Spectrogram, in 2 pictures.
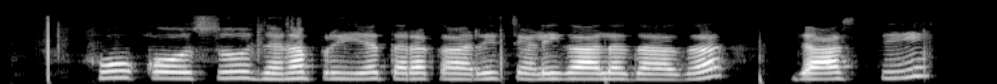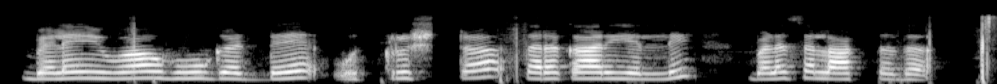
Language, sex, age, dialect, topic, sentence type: Kannada, female, 18-24, Central, agriculture, statement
